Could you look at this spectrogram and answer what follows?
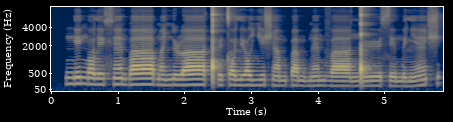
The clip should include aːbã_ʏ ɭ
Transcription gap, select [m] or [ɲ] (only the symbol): ɲ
